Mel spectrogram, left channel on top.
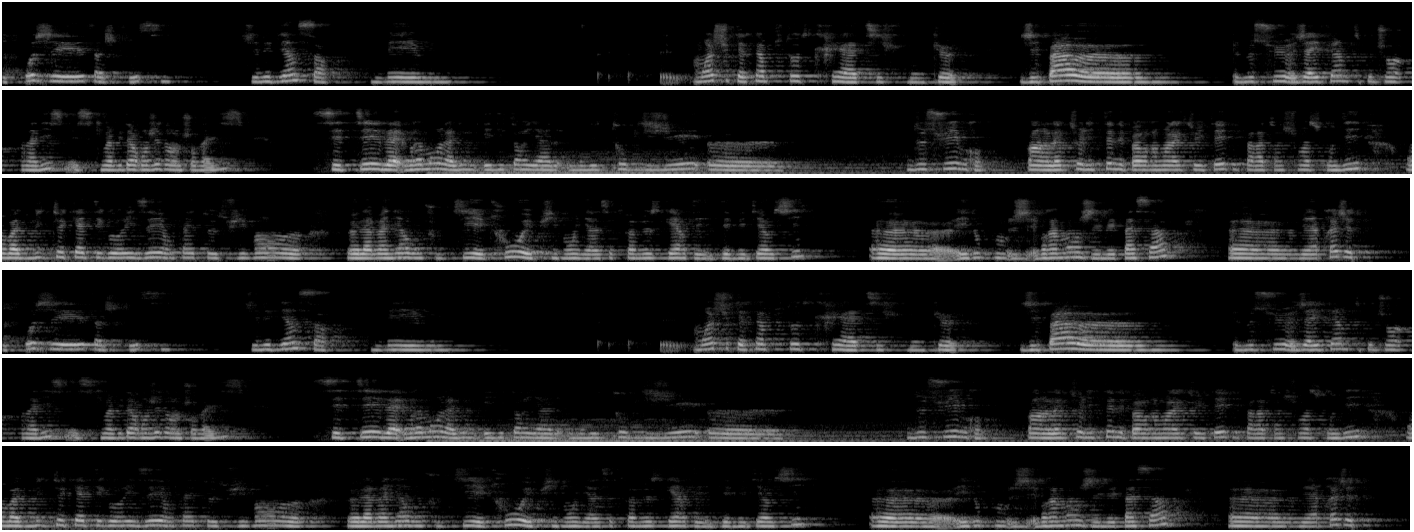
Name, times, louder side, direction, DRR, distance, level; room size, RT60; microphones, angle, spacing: voice 1, 0.0-1.7 2.4-3.3 3.7-4.5 6.6-9.6 10.2-11.8 12.3-14.0 14.3-16.5 17.3-21.9 23.1-23.9 24.4-36.2 36.9-39.9 40.5-41.8, left 2 dB, 35° left, 4 dB, 0.9 m, -28 dB
sound 1, 18.3-30.3, right 1 dB, 15° right, 1.8 m, -45 dB
27.5 x 14.5 x 7.2 m, 1.0 s
head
